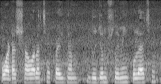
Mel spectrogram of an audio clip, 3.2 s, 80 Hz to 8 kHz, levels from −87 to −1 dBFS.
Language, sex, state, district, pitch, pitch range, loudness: Bengali, male, Tripura, West Tripura, 150 Hz, 150-155 Hz, -17 LUFS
